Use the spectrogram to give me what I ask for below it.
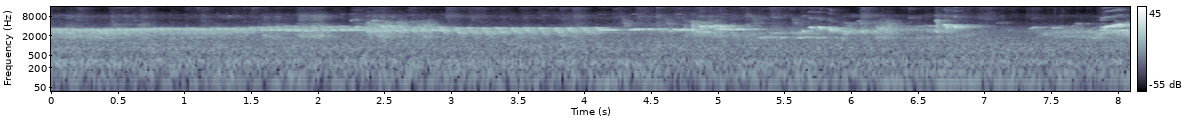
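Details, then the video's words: Canary at home delivering a sustained, loud rolling trill for about four seconds, followed by a looser series of varied chirps, whistles and warbled phrases, with low hum beneath. "canary bird - canary singing - canary sounds - canary singing at home"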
